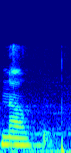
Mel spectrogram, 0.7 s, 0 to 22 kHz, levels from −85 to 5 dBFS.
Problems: constant background noise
